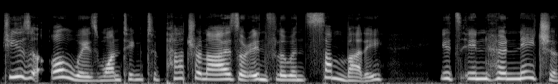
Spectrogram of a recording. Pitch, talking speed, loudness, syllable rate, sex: 235 Hz, 140 wpm, -16 LUFS, 5.2 syllables/s, female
